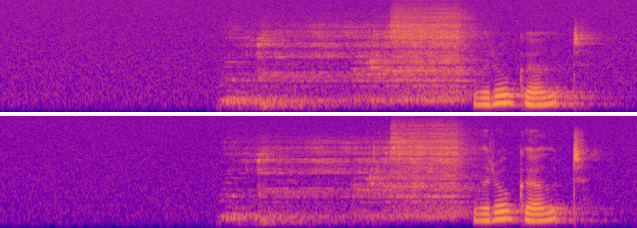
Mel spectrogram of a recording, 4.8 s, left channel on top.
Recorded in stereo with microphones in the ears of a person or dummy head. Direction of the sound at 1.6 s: 15° right (ahead or behind).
